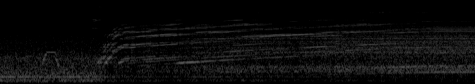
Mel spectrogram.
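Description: A router motor whines as it spins up to speed.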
